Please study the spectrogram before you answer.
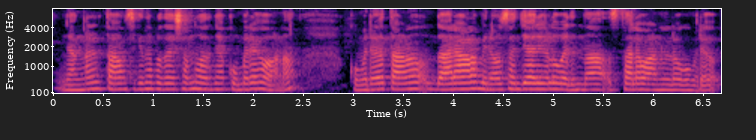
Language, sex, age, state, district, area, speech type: Malayalam, female, 45-60, Kerala, Kottayam, rural, spontaneous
